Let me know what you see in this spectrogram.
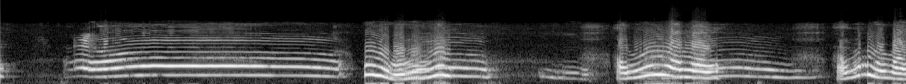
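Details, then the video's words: Singing border terrier named Wilson: one smooth, level howl lasting nearly three seconds, followed by yodel-like howls that bend sharply up and down in pitch, with short gaps between phrases. "Wilson the border terrier sings again"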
